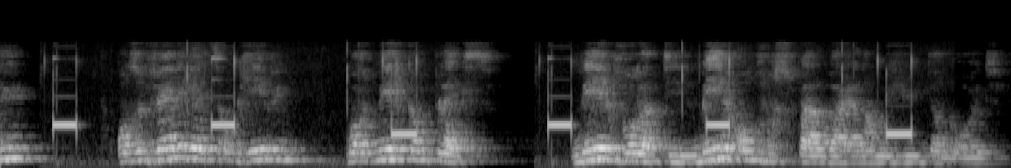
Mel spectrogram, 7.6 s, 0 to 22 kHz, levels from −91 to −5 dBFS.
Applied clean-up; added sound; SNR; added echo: none; Telephone; 6 dB; reverberation time 0.6 s.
